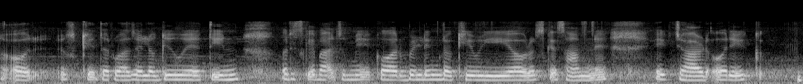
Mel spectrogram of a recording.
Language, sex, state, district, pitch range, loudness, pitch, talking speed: Hindi, female, Uttar Pradesh, Jalaun, 205-220 Hz, -13 LUFS, 210 Hz, 180 wpm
